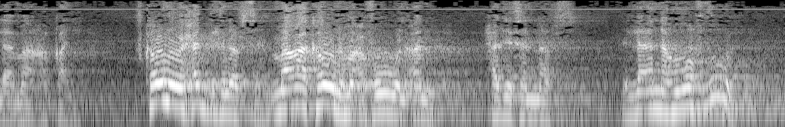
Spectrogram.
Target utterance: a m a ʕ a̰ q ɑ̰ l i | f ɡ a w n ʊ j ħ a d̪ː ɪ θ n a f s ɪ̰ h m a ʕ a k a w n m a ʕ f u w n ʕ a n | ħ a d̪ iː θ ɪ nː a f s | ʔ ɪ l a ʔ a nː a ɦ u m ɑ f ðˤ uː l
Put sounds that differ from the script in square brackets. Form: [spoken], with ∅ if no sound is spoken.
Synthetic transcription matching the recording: a m a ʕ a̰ q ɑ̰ l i | f [k] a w n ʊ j ħ a d̪ː ɪ θ n a f s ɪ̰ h m a ʕ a k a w n m a ʕ f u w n ʕ a n | ħ a d̪ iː θ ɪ nː a f s | ʔ ɪ [lː] a ʔ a nː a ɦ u m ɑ f ðˤ uː l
